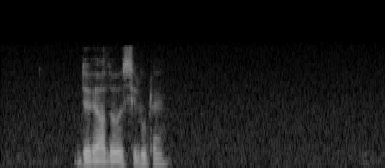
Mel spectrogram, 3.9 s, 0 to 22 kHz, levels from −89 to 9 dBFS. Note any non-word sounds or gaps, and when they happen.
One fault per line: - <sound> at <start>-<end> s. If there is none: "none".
none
